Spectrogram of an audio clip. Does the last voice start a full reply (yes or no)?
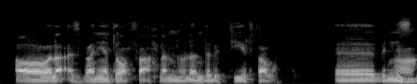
yes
